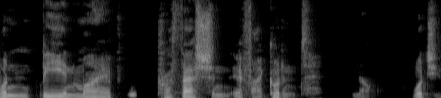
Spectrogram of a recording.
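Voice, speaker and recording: A man puts on a character voice, pitched fairly low. He talks at a fairly slow pace. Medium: actual play. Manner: calm, dry, unshockable.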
